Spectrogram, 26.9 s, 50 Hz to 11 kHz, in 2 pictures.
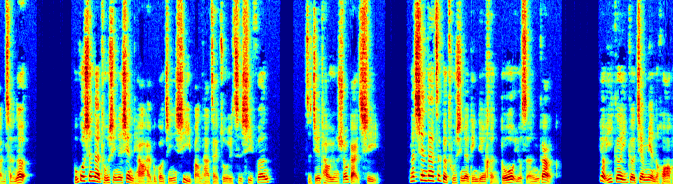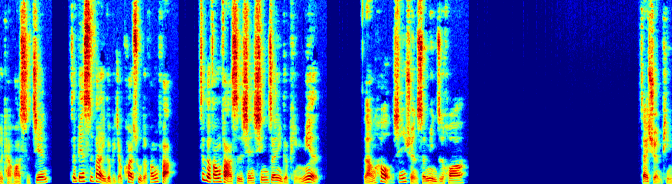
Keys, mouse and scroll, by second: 0.7-1.5 scroll up 2, 1.5-3.0 shift+middle drag, 3.0-4.3 scroll down 2, 4.3 ctrl+2, 6.5 click, 7.1 click, 7.5-8.0 scroll up 2, 8.9 click, 9.3 Tab, 9.8-12.3 scroll up 2, 12.3 scroll down 1, 13.2 Tab, 13.9-14.6 scroll down 2, 15.5 click, 16.6 shift+a, 18.7 s, 20.3 click, 20.8-23.3 middle drag, 23.3 click, 24.2-25.4 middle drag, 25.4 shift+click, 26.5 KP_7.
